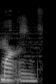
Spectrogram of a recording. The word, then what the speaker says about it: Martens: I don't have to scroll back because I'm horrible at pronouncing. But like you've heard of Dr. Martin's India Doc inks. Martens, yes.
